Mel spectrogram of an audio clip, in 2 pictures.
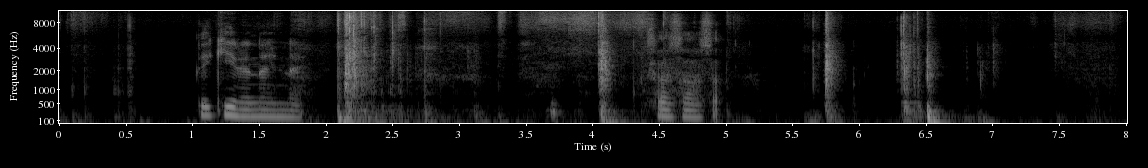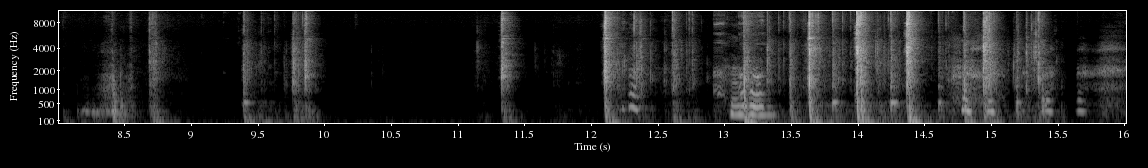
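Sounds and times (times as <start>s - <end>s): bottles knocking in plastic basket: 12.1s - 15.5s.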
